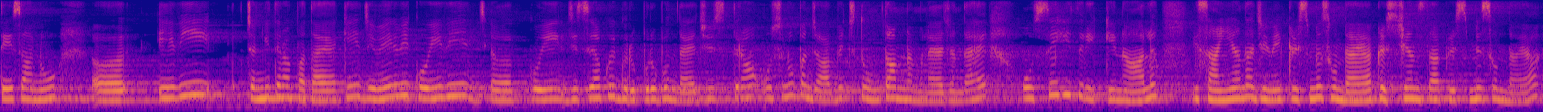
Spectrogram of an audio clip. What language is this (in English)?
Punjabi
